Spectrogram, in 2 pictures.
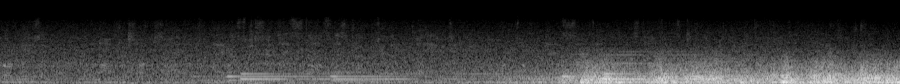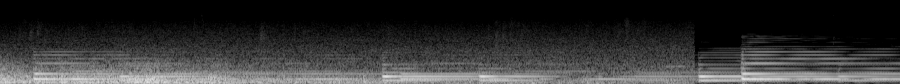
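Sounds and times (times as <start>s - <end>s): rain: 0.0s - 16.0s
thunder rumbling: 0.0s - 16.0s
piano chords: 0.0s - 18.0s
synthesizer chords: 1.8s - 18.0s.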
